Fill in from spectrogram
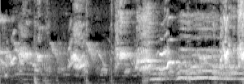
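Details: Young Javan myna in full song, copying rival birds' songs: scratchy chatter gives way to a long, steady, whistled tone held under a stream of rasping, buzzy phrases.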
